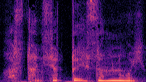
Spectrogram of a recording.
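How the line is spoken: Whisper. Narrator (Russian): прошептал он

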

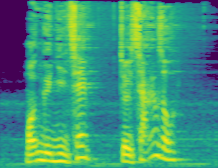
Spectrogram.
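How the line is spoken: Husband shouting loudly. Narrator (Vietnamese): Chồng hét to

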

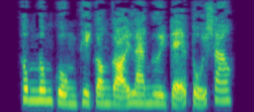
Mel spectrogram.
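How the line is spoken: Sarcastic retort. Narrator (Vietnamese): Mộ Phong mỉa mai đáp trả

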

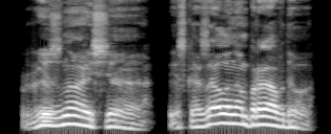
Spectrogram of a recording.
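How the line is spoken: Growl. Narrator (Russian): прорычал он

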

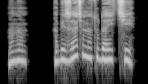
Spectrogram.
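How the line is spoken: Dejected question. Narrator (Russian): спросила Алича упавшим голосом

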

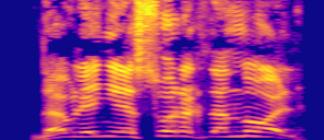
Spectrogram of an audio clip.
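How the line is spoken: Shouted. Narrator (Russian): крикнул Артем

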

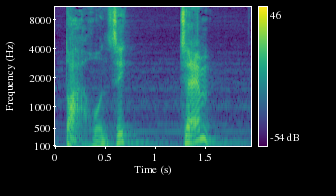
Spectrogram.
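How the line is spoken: Loud shout. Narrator (Vietnamese): Một tiếng hét lớn vang lên

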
